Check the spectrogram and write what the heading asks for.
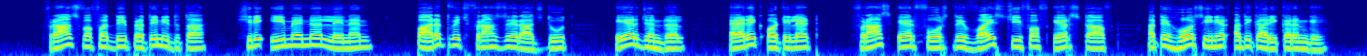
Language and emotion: Punjabi, neutral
